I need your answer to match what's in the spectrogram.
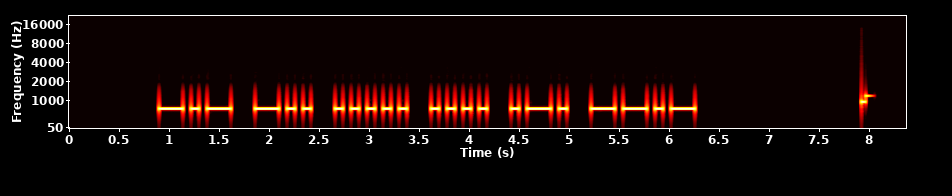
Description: Morse code, heard as a keyed tone, about 15 wpm, 700 Hz. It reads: KD5HRQ
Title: USA Call Signs Repeated 3x 15wpm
